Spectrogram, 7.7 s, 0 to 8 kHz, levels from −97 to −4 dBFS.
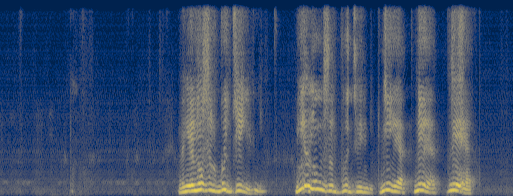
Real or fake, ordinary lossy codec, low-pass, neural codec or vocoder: fake; none; none; codec, 16 kHz, 1 kbps, FreqCodec, smaller model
